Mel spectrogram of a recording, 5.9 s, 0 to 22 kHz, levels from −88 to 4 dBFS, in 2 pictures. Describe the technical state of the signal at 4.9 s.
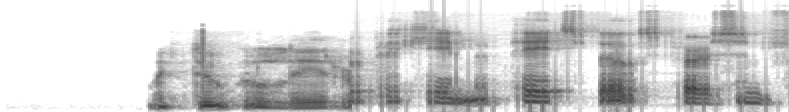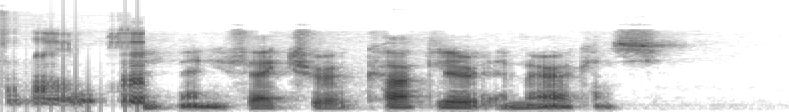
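At 4.9 s the speech signal is intact, with no audible fault at that moment.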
